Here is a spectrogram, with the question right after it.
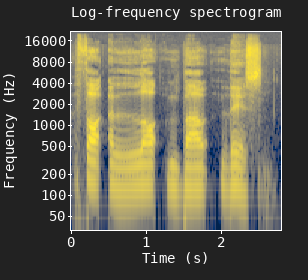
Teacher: the stress sound is on the word thought and the other word lot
